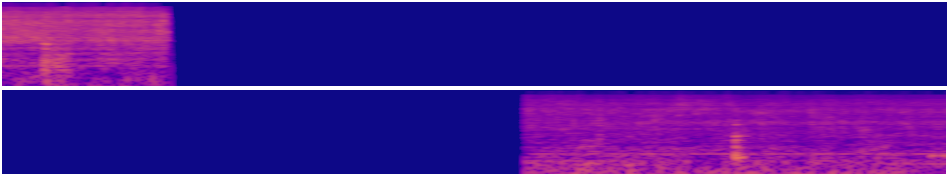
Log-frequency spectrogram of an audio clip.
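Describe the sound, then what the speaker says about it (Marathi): Onions sautéing in oil for kanda poha in a village kitchen: a loud, crackling sizzle with stirring, heard in two short bursts at the start and end with a long silence between. "कांदा आपला चांगला परतून येतो"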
